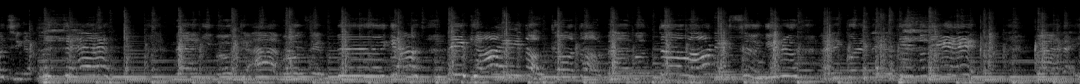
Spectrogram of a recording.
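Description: Live acoustic pop band: a woman sings with acoustic guitar and a cajon beat. Her voice comes in about a second in over the steady guitar and drum.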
